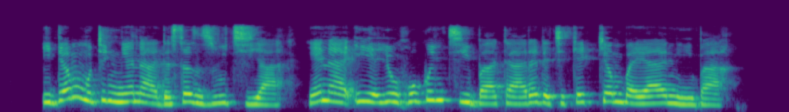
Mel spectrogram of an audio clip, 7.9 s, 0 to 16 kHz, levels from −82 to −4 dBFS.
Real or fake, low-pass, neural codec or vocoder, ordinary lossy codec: fake; 7.2 kHz; codec, 16 kHz, 4 kbps, FunCodec, trained on Chinese and English, 50 frames a second; MP3, 64 kbps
